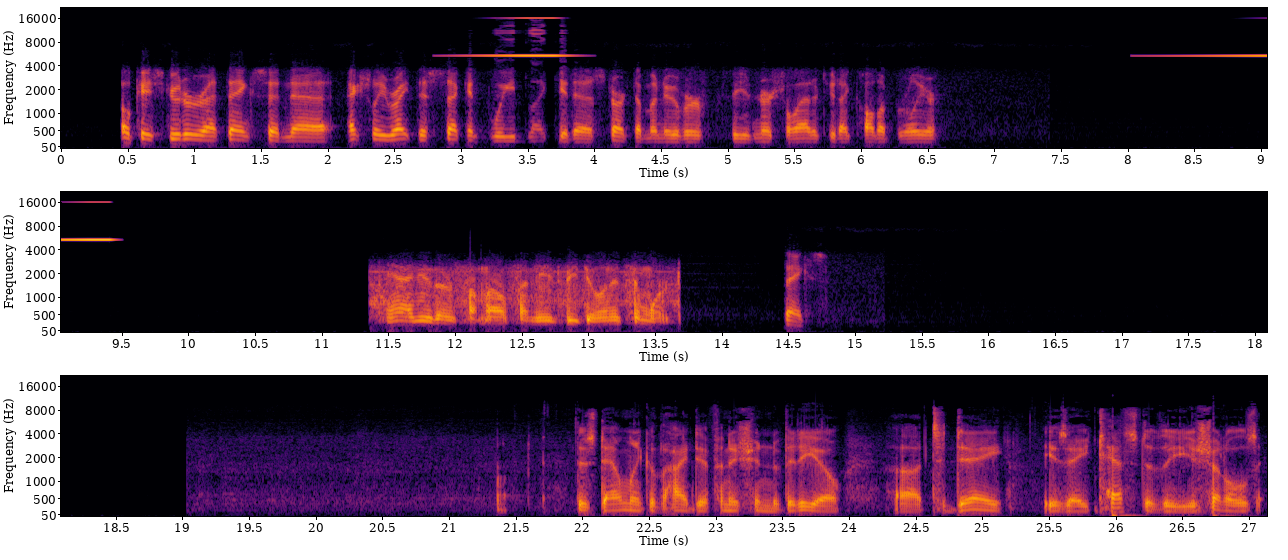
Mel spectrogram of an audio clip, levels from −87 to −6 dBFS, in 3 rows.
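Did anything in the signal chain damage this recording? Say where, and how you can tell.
Yes: loudspeaker feedback squeal at playback. The microphone re-amplifies its own loudspeaker, so a 5.4 kHz tone swells well above the sound at 2.79–4.02 s and 8.02–9.51 s.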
